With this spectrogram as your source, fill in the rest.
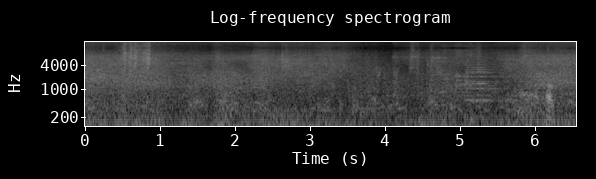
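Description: Magic spells whoosh and crackle in a busy battle.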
